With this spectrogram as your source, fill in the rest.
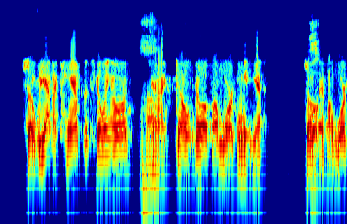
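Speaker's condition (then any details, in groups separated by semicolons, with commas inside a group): Cleft palate; ear pressure not relieved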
